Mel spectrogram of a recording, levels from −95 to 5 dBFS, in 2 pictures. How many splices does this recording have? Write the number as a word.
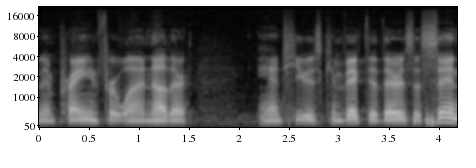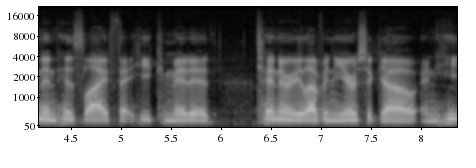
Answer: one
